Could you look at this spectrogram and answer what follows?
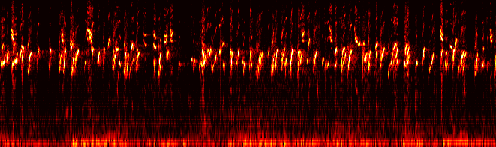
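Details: Female European goldfinch calling to stimulate a male: rapid, dense twittering of short bright chirps and tinkling notes, nearly continuous with brief pauses, over a faint low hum.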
